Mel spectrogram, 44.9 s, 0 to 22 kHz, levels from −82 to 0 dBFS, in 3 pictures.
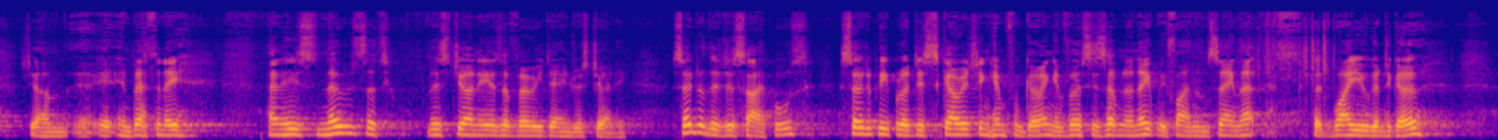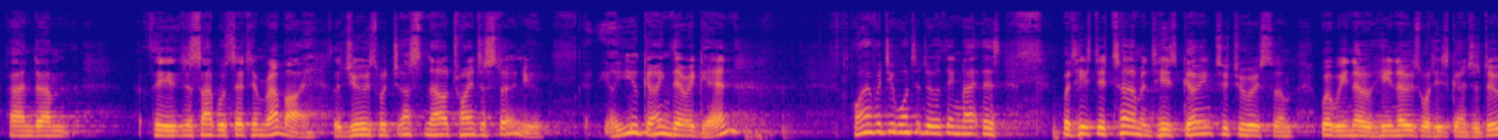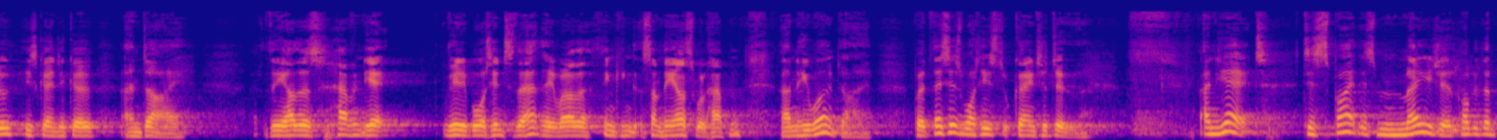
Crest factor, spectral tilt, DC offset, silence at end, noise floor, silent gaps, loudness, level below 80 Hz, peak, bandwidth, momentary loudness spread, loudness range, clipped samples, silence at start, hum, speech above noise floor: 16 dB; -6.5 dB/octave; under 0.1%; 0 s; -49 dBFS; none; -20 LUFS; -60 dBFS; -4 dBFS; 16 kHz; 15 LU; 3 LU; under 0.1%; 0 s; none; 30 dB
